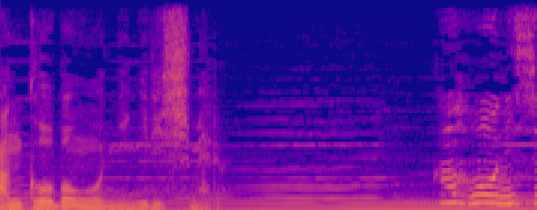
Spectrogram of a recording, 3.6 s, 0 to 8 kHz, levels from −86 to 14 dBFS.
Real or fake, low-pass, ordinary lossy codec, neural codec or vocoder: real; none; none; none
